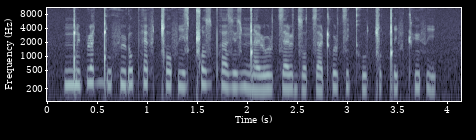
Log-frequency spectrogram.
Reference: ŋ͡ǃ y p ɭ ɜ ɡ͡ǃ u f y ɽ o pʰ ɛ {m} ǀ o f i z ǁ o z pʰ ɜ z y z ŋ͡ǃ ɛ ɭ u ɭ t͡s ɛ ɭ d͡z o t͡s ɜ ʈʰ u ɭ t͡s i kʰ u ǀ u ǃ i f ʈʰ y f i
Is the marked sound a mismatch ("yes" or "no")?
yes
